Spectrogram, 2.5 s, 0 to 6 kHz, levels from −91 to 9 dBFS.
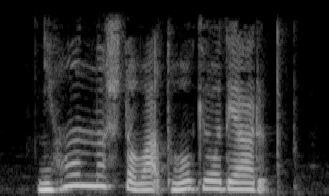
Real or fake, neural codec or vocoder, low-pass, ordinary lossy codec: real; none; 5.4 kHz; AAC, 48 kbps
